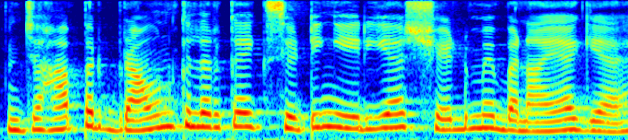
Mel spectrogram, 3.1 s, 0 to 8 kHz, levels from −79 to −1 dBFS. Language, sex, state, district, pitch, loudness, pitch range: Hindi, female, Uttar Pradesh, Lucknow, 255 Hz, -15 LUFS, 225-285 Hz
